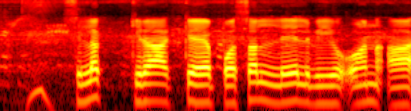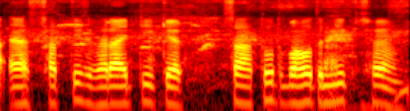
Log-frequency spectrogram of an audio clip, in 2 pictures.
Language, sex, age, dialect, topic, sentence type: Maithili, male, 31-35, Bajjika, agriculture, statement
